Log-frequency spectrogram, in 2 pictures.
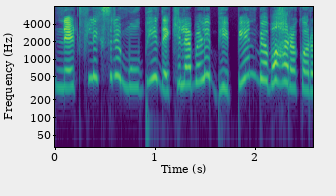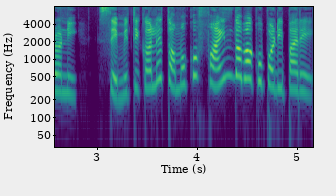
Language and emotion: Odia, fearful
